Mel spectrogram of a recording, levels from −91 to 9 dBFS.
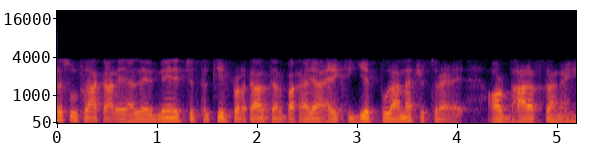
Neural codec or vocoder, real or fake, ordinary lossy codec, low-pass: codec, 16 kHz in and 24 kHz out, 0.8 kbps, FocalCodec, streaming, 65536 codes; fake; Opus, 32 kbps; 3.6 kHz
